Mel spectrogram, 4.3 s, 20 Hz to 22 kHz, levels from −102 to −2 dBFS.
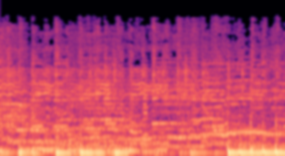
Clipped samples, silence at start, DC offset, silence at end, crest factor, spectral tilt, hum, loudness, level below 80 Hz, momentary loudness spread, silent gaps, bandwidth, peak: under 0.1%; 0 s; under 0.1%; 0 s; 14 dB; -5.5 dB/octave; none; -15 LUFS; -22 dBFS; 7 LU; none; 13.5 kHz; 0 dBFS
